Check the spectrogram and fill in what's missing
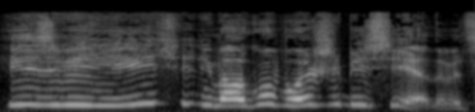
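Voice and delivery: high, loud, polite cat voice; a cat taking his leave. Acted. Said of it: "сказал кот".

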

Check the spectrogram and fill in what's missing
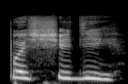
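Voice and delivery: high, drawn-out cry for mercy; desperate plea. A narrator's reading. Kneeling captive begs captor for mercy, high pleading. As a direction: beg in a high, slow woman's voice.

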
